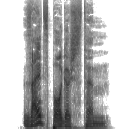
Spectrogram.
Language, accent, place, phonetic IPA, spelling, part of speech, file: German, Germany, Berlin, [ˈzalt͡sˌbʊʁɡɪʃstəm], salzburgischstem, adjective, De-salzburgischstem.ogg
- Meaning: strong dative masculine/neuter singular superlative degree of salzburgisch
